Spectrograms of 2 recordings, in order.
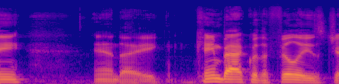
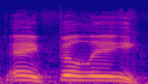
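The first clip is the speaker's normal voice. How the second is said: higher, slow stretched fan call; Philly greeting; 11 semitones higher, slower than usual. Pretend. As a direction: call it out again, even higher.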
